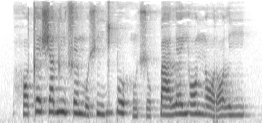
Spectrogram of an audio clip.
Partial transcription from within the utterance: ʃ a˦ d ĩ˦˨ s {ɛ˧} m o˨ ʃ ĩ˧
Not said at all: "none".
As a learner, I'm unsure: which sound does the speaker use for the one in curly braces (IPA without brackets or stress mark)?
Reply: ɛ˧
